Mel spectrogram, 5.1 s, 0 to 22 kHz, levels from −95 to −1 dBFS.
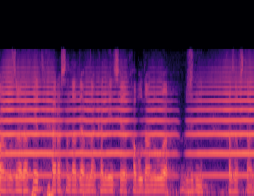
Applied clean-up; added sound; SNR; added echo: none; Trumpet; -2 dB; none.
